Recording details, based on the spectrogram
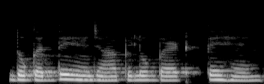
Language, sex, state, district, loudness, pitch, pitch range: Hindi, female, Bihar, Gaya, -18 LUFS, 200 Hz, 190-210 Hz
